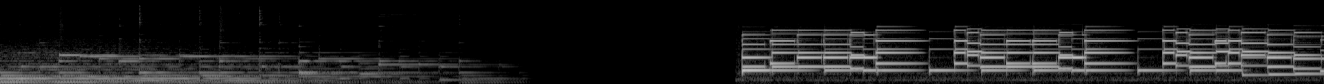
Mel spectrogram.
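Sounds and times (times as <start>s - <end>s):
synthesized mobile phone ringtone playing a classical melody: 7.4s - 13.2s.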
